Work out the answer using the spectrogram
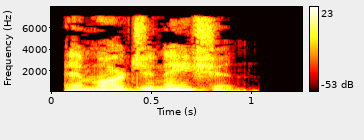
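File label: "emargination", British English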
